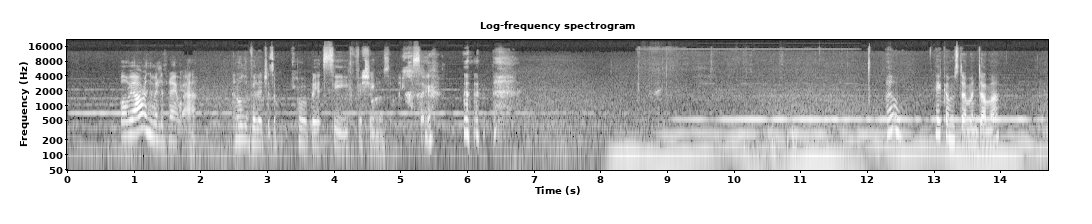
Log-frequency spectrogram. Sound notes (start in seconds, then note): 5.9 laughing; 7.6 soft melodic music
